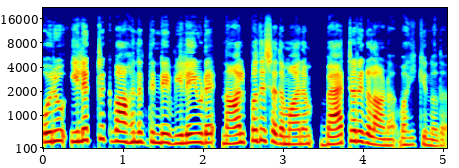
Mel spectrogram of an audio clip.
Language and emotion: Malayalam, neutral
